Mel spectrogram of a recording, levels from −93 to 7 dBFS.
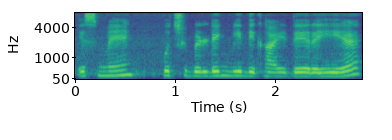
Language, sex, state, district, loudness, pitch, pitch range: Hindi, female, Haryana, Jhajjar, -15 LUFS, 190 Hz, 175-200 Hz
